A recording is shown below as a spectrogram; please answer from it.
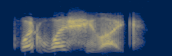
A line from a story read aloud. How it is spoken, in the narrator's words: nearly choked on the word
